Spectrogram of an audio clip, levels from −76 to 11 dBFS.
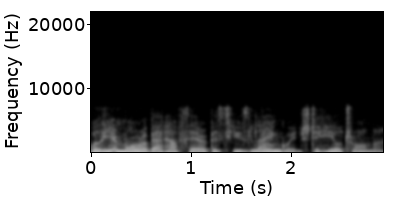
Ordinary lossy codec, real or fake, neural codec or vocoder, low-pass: Opus, 16 kbps; fake; autoencoder, 48 kHz, 128 numbers a frame, DAC-VAE, trained on Japanese speech; 7.2 kHz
